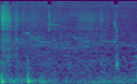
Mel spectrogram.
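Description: Hooves of a gaited horse at a canter thud softly on the ground in a quick uneven rhythm, a few faint beats without talk.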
